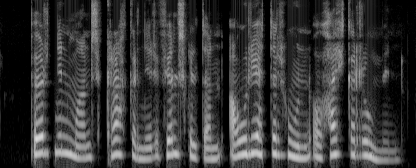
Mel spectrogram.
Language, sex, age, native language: Icelandic, male, 11, Icelandic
